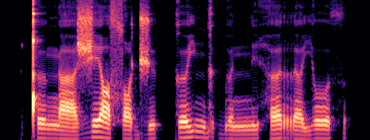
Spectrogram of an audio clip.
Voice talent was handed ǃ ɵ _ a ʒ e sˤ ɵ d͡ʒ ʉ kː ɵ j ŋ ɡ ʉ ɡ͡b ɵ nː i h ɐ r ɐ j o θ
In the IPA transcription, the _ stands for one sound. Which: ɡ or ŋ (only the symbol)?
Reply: ŋ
